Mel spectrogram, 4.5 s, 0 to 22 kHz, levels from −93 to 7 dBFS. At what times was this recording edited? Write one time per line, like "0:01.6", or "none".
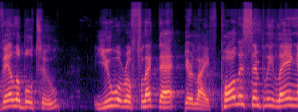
0:01.2
0:02.8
